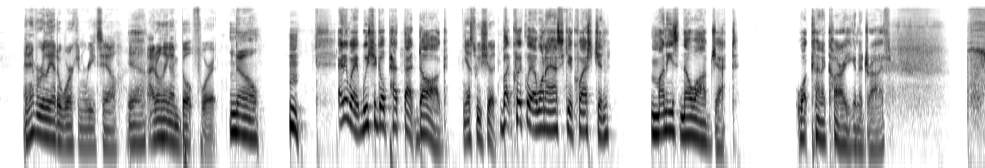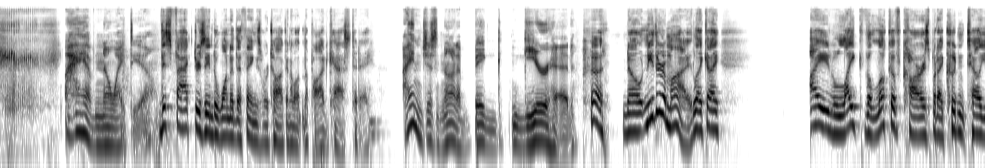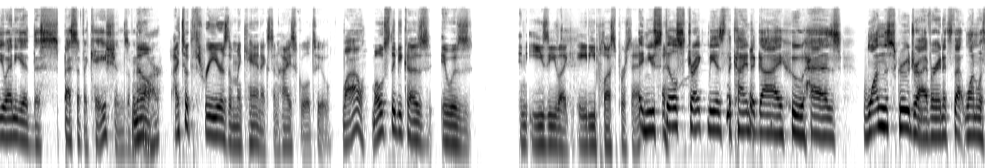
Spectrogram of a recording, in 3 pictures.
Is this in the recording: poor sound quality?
no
